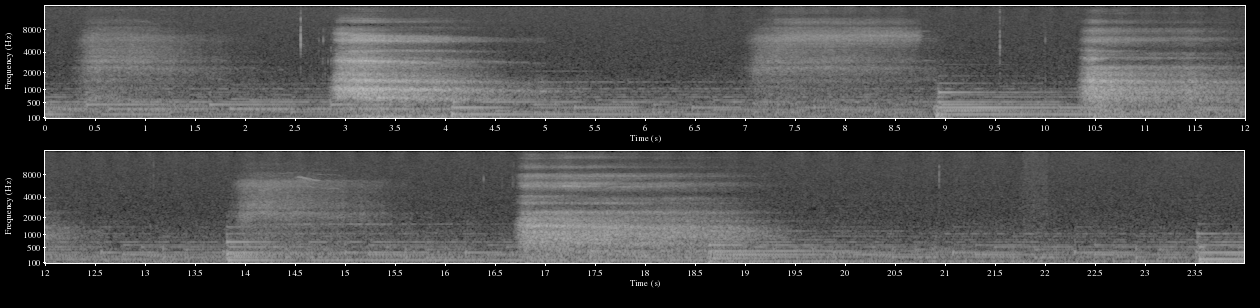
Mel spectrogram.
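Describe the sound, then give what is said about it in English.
Deep, slow cleansing breaths, in and out, during a guided relaxation: several long breathy rushes a few seconds apart over soft, steady low tones. “we're going to start with some cleansing breaths together. We're going to start with three cleansing breaths.”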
